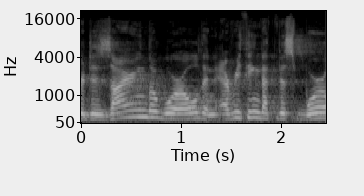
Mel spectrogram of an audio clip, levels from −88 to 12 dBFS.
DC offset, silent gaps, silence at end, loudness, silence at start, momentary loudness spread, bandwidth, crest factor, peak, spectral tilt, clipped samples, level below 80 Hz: under 0.1%; none; 0 s; -26 LUFS; 0 s; 4 LU; 18 kHz; 14 dB; -12 dBFS; -4 dB/octave; under 0.1%; -64 dBFS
